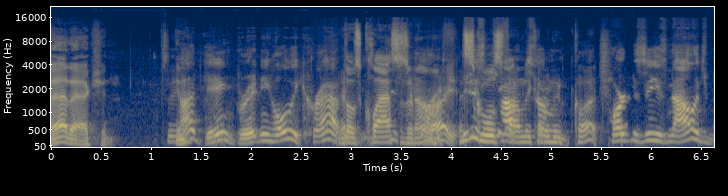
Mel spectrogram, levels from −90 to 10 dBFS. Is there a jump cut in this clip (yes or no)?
yes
